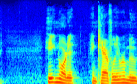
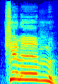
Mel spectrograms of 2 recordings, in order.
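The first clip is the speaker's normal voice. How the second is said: loud, high-strained mob shout; bellow; 5 dB louder than usual. Acted. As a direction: bellow it over the crowd as an enraged man. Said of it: "bellowed one man".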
